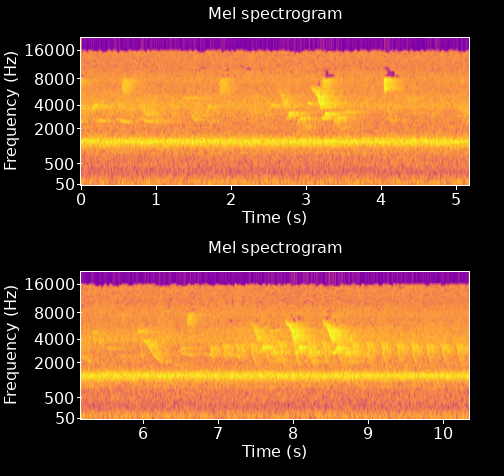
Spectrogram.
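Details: Unbroken buzzing drone of cicadas at one steady pitch, overlaid by scattered short sweeping bird chirps and a persistent low-frequency rumble.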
